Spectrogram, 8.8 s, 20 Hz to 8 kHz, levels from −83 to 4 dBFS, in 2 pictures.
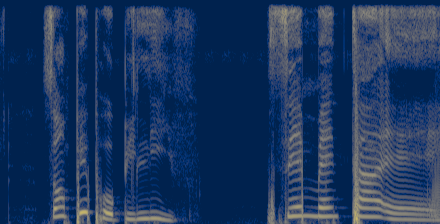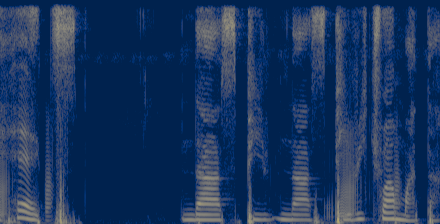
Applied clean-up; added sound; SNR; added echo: none; Fart; 17 dB; none.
